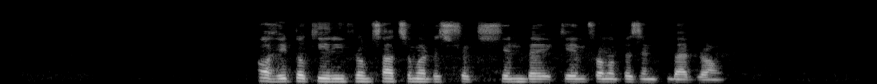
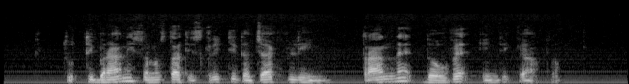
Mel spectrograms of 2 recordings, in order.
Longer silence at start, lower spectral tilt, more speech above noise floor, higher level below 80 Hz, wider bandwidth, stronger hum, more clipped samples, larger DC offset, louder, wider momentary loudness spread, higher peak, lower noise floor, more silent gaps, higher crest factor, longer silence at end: first, 2.6 s vs 0.65 s; second, -5 dB/octave vs -7.5 dB/octave; first, 53 dB vs 26 dB; second, -68 dBFS vs -48 dBFS; second, 8 kHz vs 11.5 kHz; second, none vs 50 Hz at -40 dBFS; neither; neither; second, -24 LUFS vs -21 LUFS; second, 7 LU vs 13 LU; second, -6 dBFS vs -2 dBFS; first, -76 dBFS vs -46 dBFS; neither; about the same, 20 dB vs 18 dB; first, 1.55 s vs 0.7 s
